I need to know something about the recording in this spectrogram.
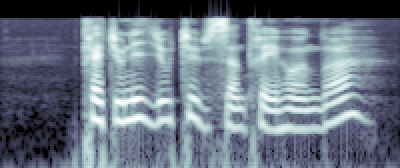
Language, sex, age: Swedish, female, 64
